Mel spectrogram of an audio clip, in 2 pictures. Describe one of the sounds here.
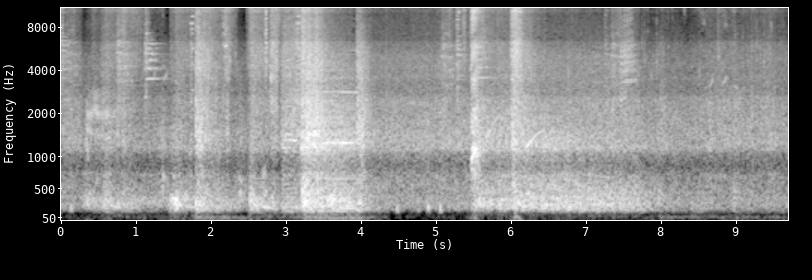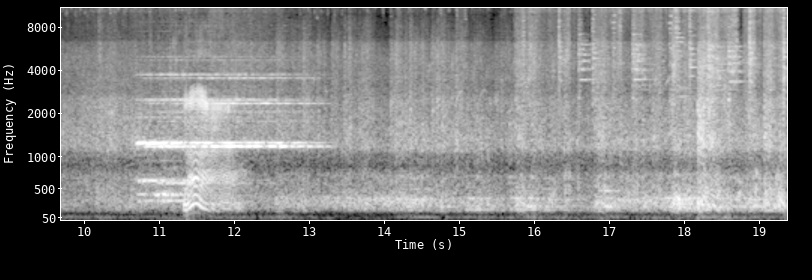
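Game weapons clash and spells crackle in a fight.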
